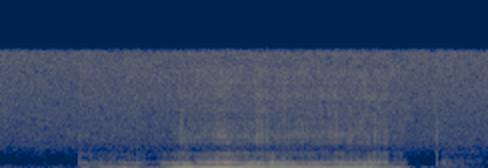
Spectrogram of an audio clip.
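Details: Shih Tzu named Rintaro snoring indoors: a single low, rasping snore of about two seconds, with a steady harmonic drone that swells and fades, set in a quiet room.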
